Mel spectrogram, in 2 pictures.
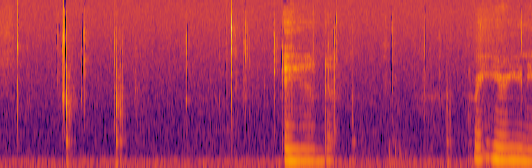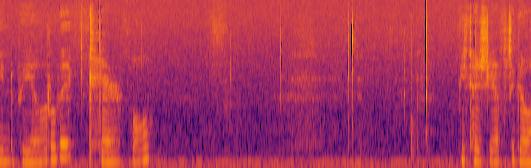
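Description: Plastic beads click and rattle as they are handled.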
